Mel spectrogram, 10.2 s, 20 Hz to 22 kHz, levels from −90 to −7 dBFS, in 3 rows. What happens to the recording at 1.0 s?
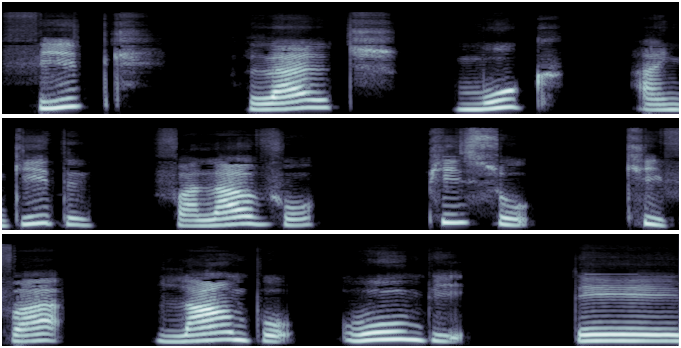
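At 1.0 s, as throughout the clip, the speech carries plainly audible HE-AAC compression damage, which fits a low bitrate around 20 kbps. The treble is likely copied upward from lower bands, so s sounds turn gritty and lispy, and a spectrogram shows repeated, mismatched high-band patches.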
